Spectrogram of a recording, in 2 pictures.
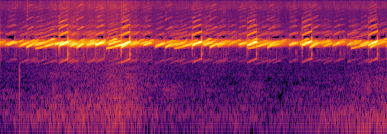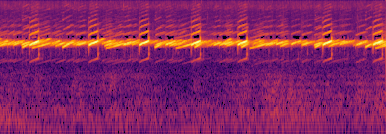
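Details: Spring peepers in a dense March chorus at a beaver pond in Banshee Reeks Nature Preserve, Leesburg, Virginia: many high, sharp, rising peeps overlapping continuously, with a faint low rumble beneath.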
